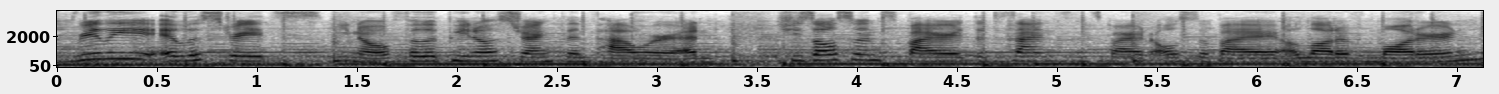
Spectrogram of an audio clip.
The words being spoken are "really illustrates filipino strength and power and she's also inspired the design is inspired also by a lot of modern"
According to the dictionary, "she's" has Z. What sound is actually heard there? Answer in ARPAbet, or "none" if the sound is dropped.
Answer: Z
